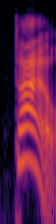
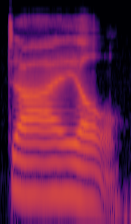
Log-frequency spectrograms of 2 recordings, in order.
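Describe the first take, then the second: First: Said in the usual way. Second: "dial" slowly stretched as die-ul; sounded out. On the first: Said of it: "I'm gonna dial it up". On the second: Shown as a demonstration. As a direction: stretch "dial" over two syllables, schwa before the L. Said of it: "I'm gonna split them up".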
